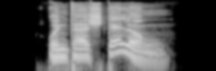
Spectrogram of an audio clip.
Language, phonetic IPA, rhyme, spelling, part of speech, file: German, [ʊntɐˈʃtɛlʊŋ], -ɛlʊŋ, Unterstellung, noun, De-Unterstellung.ogg
- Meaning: 1. subordination 2. assumption, presumption, imputation, insinuation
